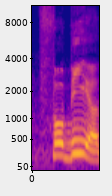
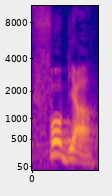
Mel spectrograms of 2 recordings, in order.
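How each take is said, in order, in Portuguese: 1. A tônica está numa sílaba posterior. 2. A tônica está na primeira sílaba.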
